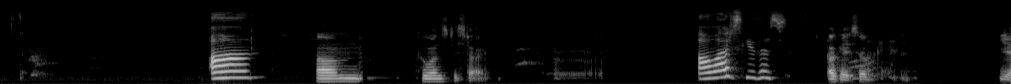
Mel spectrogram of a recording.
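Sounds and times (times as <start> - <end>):
dog barking: 0.2 - 0.6
speech: 2.1 - 2.6, 3.2 - 5.0, 7.0 - 9.2.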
